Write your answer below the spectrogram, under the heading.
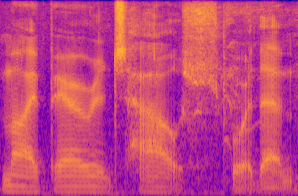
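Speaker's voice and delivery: very drawn-out slow-motion speech, low and hushed. Answering a rapid-fire question in slow motion during a game, slow-motion speech. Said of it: "That is a little too fast".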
